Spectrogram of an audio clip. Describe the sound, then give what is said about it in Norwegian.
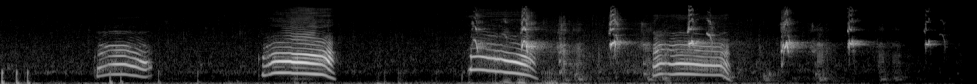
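A person imitates an otter's call to try to lure out an otter that has not yet appeared, with a series of high, squeaky, whining cries, several drawn-out wails followed by shorter chirps and squeaks, fairly loud with no talking. “Jeg skal prøve å kalle på oteren.”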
